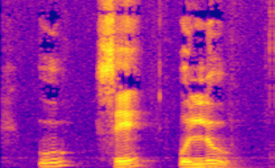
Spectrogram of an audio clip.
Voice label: "ulu", Hindi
